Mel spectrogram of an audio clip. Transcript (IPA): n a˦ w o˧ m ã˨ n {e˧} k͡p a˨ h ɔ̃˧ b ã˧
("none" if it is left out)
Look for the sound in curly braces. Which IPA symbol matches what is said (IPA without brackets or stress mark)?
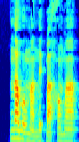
e˧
